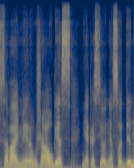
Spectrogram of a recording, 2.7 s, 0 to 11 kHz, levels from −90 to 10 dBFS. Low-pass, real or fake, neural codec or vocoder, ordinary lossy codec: 9.9 kHz; real; none; Opus, 16 kbps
